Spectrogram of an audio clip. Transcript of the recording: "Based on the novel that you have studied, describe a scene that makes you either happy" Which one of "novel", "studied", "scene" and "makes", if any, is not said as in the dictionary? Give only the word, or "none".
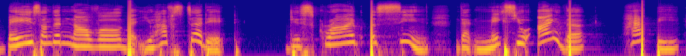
none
